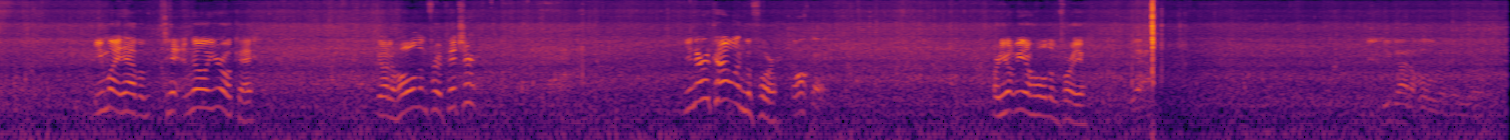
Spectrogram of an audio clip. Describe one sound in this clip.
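A man talks casually nearby in short bursts.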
